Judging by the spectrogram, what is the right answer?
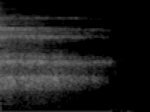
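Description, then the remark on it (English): A single soft, breathy exhale through the mouth after a slow, deep breath in through the nose, steady at first and then tapering away over about a second and a half. It is quiet, with no talking. “And take a slow, deep breath in through your nose and gently exhale through your mouth.”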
